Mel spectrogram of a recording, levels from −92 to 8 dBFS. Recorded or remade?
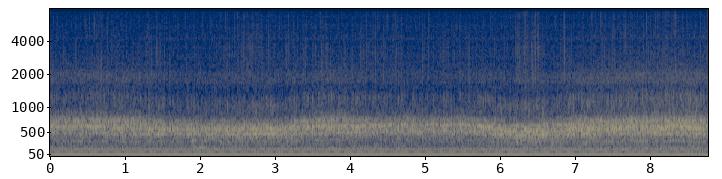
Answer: recorded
